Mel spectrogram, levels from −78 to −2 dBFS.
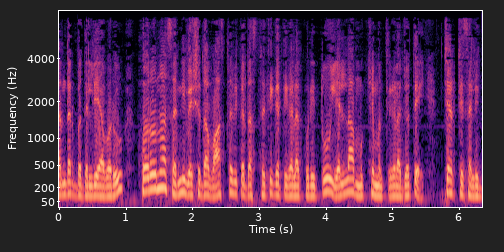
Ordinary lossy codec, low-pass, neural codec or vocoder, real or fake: AAC, 32 kbps; 7.2 kHz; none; real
